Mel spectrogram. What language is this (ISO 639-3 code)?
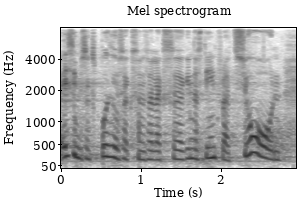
est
